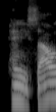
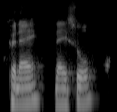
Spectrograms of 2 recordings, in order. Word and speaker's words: Penei Sewell: that's like probably going like top 5 is Penny Sewell, I believe is how you say his name, from Oregon. Penei Sewell.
